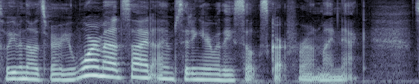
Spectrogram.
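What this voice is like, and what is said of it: Slightly creaky, sore-throated voice. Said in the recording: “I've got a sore throat ... if I'm a little creaky in my voice”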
